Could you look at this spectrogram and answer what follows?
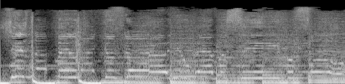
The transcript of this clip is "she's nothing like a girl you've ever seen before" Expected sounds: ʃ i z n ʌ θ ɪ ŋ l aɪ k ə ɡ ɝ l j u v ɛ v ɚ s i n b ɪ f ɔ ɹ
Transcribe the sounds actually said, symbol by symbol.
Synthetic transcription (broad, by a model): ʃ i z n ʌ θ ɪ ŋ l aɪ k ə ɡ ɝ l j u ɛ v ɚ s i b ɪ f ɔ ɹ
